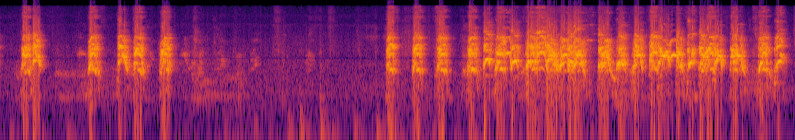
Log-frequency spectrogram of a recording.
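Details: Kennel Chihuahua puppies in Russia, filmed with a child: a few shrill yaps, a quieter gap, then a long excited burst of overlapping high barks and yips to the end.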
